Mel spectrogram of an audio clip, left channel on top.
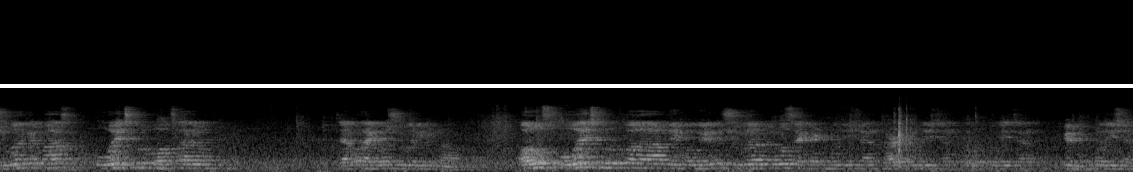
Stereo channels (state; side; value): silent; left; digital silence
